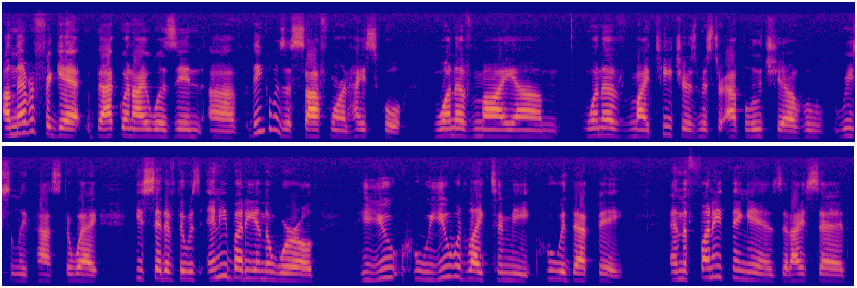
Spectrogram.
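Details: Adult speaker; normal speech.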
